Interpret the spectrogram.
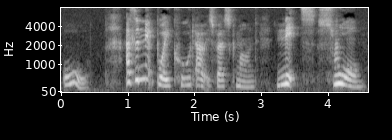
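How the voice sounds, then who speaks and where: A woman reads a children's storybook aloud in a high, very bright voice. She is animated and expressive, talking directly to young listeners as she goes. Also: moderate pace. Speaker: children's book reader.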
